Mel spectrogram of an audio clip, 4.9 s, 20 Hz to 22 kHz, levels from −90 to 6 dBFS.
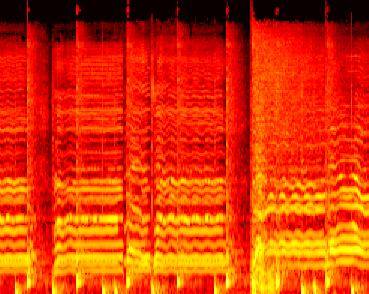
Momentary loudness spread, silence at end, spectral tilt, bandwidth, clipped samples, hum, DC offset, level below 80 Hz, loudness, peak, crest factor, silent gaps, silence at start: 4 LU; 0 s; -4.5 dB/octave; over 20 kHz; under 0.1%; none; under 0.1%; -26 dBFS; -17 LUFS; 0 dBFS; 16 dB; none; 0 s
